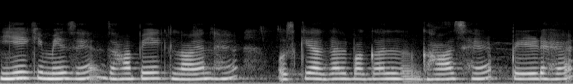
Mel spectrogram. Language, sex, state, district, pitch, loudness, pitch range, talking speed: Hindi, female, Jharkhand, Jamtara, 260 Hz, -15 LUFS, 250-270 Hz, 165 wpm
